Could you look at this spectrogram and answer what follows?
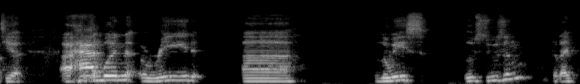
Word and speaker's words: Oosthuizen: Hadwin, Reed, Luis Oosthuizen. Did I pronounce that correctly? Yeah, Louis Oosthuizen.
